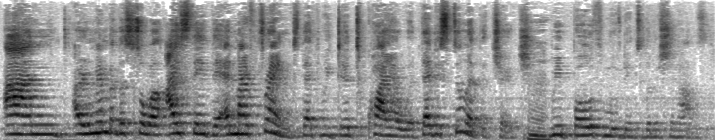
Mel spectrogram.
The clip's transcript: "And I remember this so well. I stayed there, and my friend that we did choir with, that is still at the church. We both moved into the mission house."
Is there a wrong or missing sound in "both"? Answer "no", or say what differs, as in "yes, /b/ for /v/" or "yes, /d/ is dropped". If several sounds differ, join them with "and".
no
